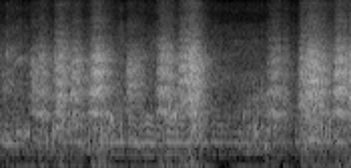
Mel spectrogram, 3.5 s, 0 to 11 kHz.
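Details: Hoatzins at Lago Sandoval, 1999, producing harsh, wheezy, hissing rasps in short breathy bursts, about two per second with brief pauses between groups.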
